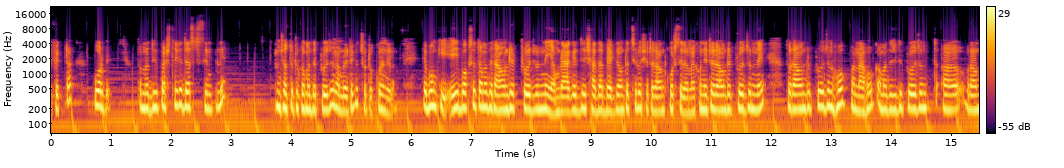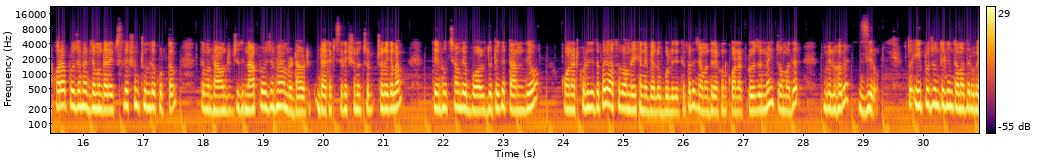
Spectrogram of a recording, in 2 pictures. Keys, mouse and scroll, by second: 0.5 alt+Num_Lock, 2.3-16.2 alt+drag, 16.3 click, 21.1-24.1 drag, 27.5 click, 30.1-30.9 drag.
